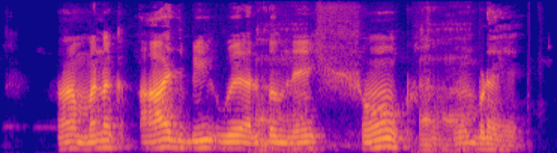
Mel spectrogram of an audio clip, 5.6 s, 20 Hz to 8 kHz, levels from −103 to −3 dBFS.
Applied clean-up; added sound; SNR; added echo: neural separator model SepFormer DNS4.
